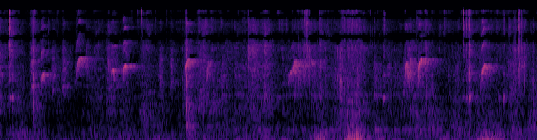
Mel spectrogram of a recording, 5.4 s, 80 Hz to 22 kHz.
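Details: Caged Red Factor canaries, two adult pairs with their spring 2023 young, molt almost complete, after cage cleaning and fresh seed. Short high chirps come every second or so, with fluttering wings and cage rustling.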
